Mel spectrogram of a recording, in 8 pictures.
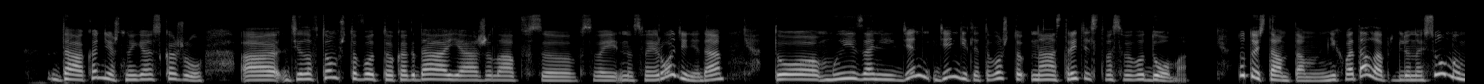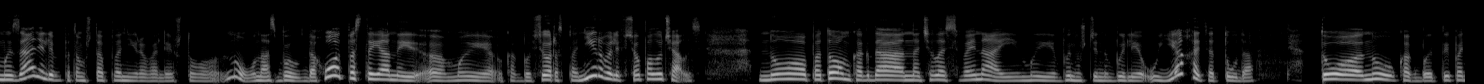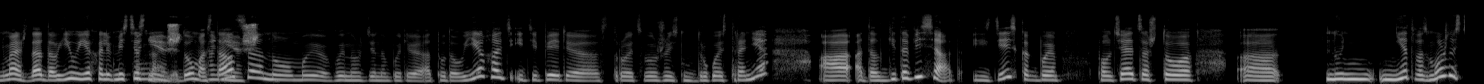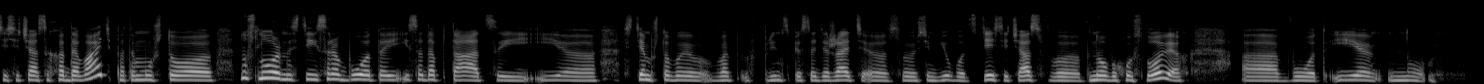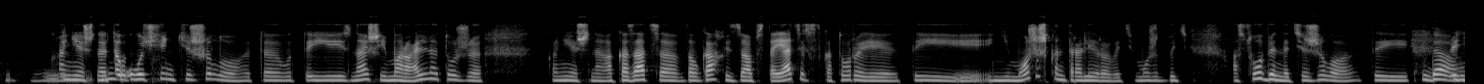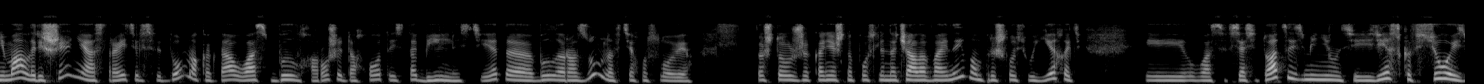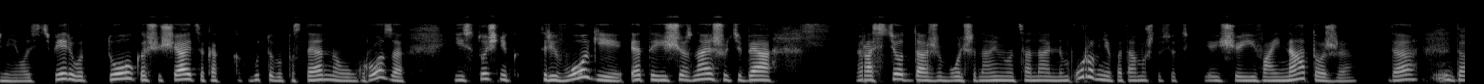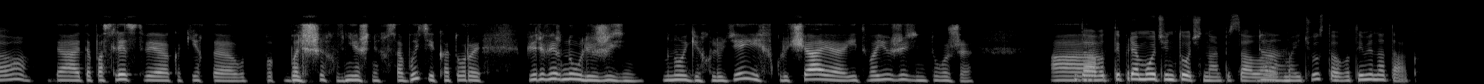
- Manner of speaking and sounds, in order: tapping; breath; other background noise
- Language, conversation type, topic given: Russian, advice, Как мне справиться со страхом из-за долгов и финансовых обязательств?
